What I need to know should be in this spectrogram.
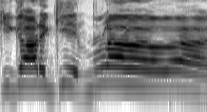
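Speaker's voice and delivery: words melting into blah noises; drugged slurring imitation. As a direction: imitate a man on muscle relaxant. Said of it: "muscle relax-, relaxing agents injected into his body".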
